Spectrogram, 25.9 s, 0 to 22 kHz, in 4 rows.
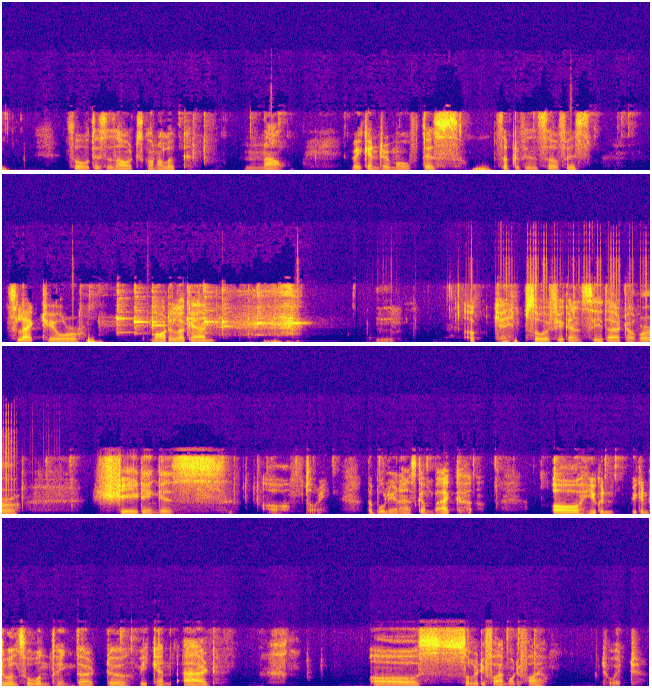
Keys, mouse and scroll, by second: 1.9 Tab, 2.4 middle click, 4.4 click, 5.3 middle click, 7.3-9.4 drag, 12.4 middle click, 13.3 shift+middle click, 14.5 middle click, 15.3 Tab, 15.8-16.2 middle drag, 16.6-17.1 middle drag, 17.6 shift+middle drag, 19.0-24.5 drag.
